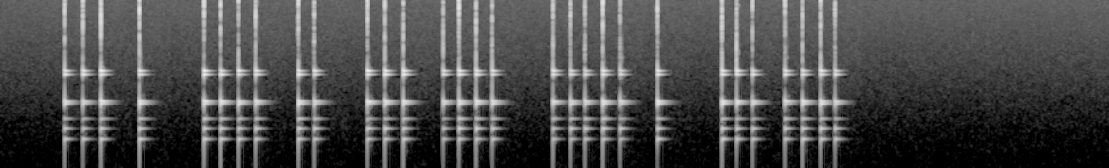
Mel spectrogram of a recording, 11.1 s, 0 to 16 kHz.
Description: Tap code, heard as taps on a metal pipe, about 6 knocks a second. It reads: LROVO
